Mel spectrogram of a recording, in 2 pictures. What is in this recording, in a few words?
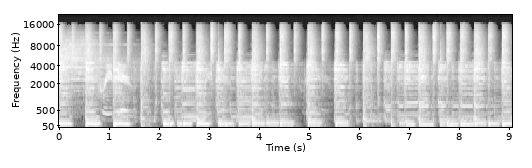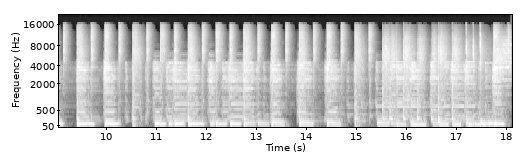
disco funk clean narrative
